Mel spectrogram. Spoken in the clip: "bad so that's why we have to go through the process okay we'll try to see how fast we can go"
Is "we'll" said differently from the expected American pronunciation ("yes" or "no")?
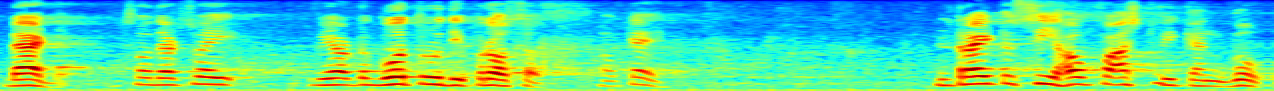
yes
